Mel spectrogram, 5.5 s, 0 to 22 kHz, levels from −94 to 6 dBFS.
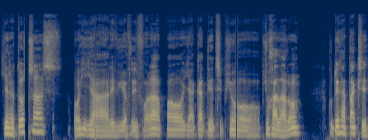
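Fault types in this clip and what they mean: Block of digital silence: Zeros were played in place of the audio, so the speech cuts abruptly to dead silence and back: a 64 ms hole at 0.36 s, a tick at 1.42 s, and 21 ms gaps at 3.53 and 4.64 s, fitting a 1024-sample buffer.
Corrupt frame decoded: A compressed frame arrived with damaged bits and the decoder played it anyway, putting energy at the wrong frequencies for about one frame's length, heard as a brief chirp or blip breaking into the speech at 0.71 s.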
